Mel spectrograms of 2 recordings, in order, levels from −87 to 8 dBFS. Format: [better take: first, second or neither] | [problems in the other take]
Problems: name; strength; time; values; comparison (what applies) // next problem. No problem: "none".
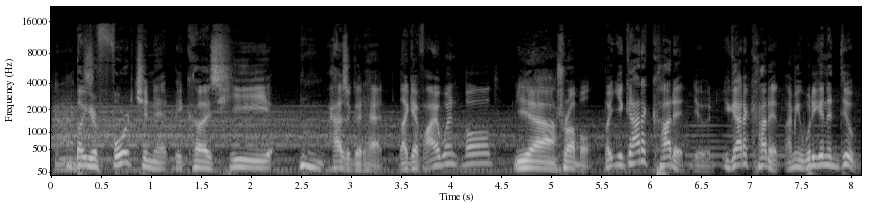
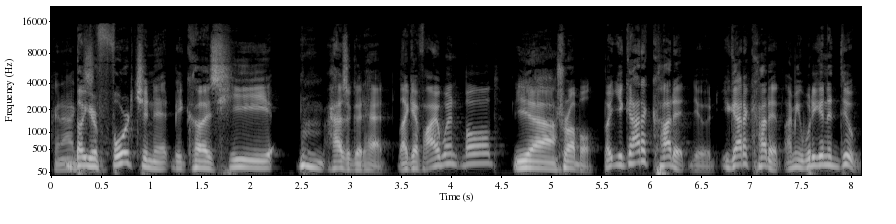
second | background music; noticeable; throughout; 15 dB below the speech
